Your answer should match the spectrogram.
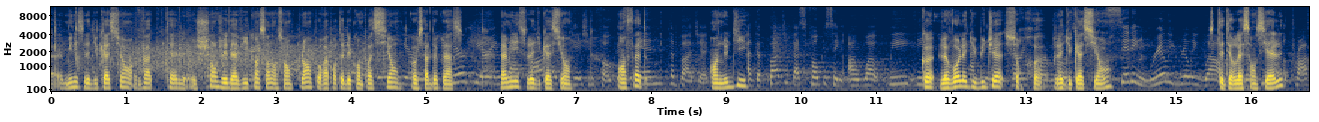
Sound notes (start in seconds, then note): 5.1 applause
